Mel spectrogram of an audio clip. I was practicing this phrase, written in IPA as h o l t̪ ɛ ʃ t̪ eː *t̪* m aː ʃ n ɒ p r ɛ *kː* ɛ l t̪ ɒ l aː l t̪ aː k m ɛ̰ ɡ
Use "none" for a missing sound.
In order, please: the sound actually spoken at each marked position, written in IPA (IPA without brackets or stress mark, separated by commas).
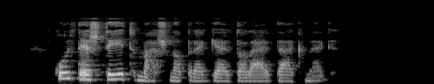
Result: t̪, ɡː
